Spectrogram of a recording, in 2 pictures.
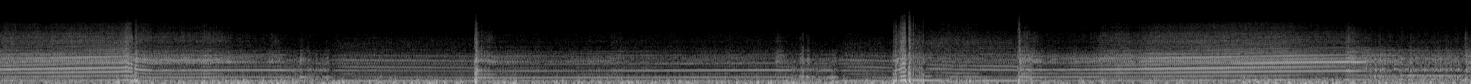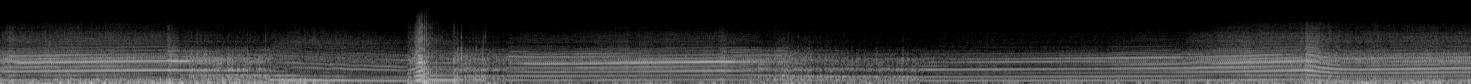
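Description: Ferrari 458 Italia's 4.5-litre V8 running under way at road speed, its note rising and falling as it pulls and eases off, with several sudden drops in pitch. Two sharp cracks stand out, about nine and nineteen seconds in.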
